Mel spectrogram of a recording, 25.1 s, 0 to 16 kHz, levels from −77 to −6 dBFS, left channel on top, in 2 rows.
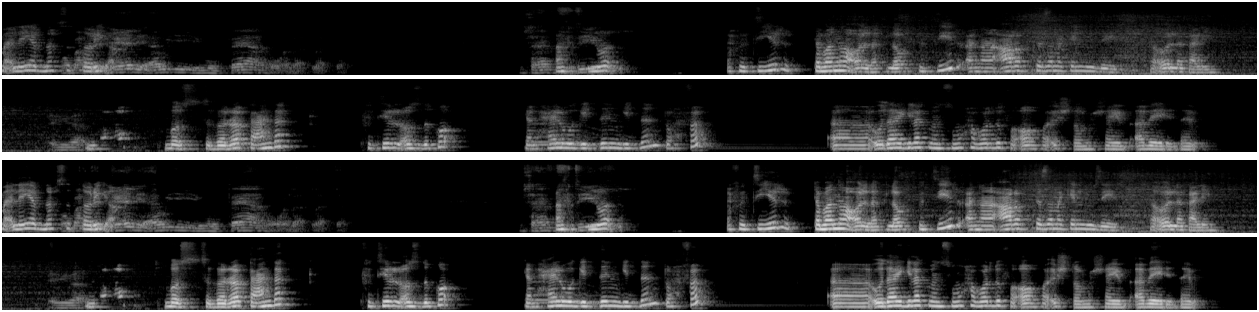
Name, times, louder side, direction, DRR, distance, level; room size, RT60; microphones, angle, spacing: voice 1, 0.0-1.2 5.5-6.1 7.3-11.2 11.5-12.2 13.4-13.8 14.2-15.4 16.2-17.1 17.8-19.6 20.8-24.5, right 4 dB, 65° right, 0.5 m, -27 dB
voice 2, 0.6-3.4 5.2-6.1 13.0-13.4, right 2 dB, 30° right, 1.4 m, -42 dB
Motorcycle, 8.2-14.6, right 1 dB, 5° right, 1.1 m, -49 dB
Guitar, 17.8-20.8, equal, 20° left, 1.2 m, -48 dB
5.9 x 4.0 x 5.1 m
head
